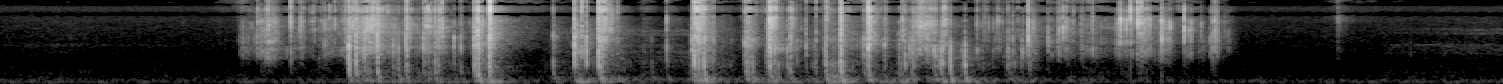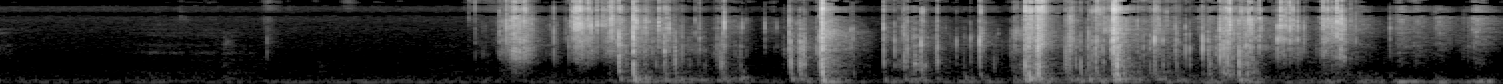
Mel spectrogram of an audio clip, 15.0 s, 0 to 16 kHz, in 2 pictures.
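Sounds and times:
plastic pods clattering and clicking: 1.2 - 6.2, 9.9 - 14.7
small charms rattling: 1.2 - 6.2, 9.9 - 14.8.

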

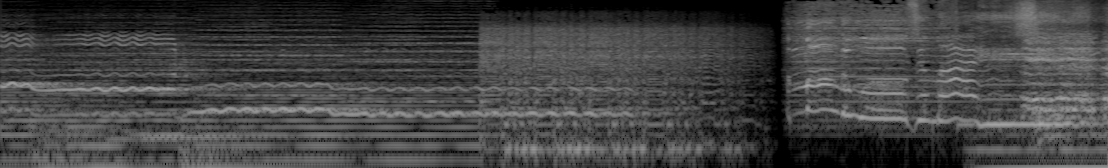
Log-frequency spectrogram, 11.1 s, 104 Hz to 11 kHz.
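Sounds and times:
strummed electric guitar: 4.6 - 7.8.

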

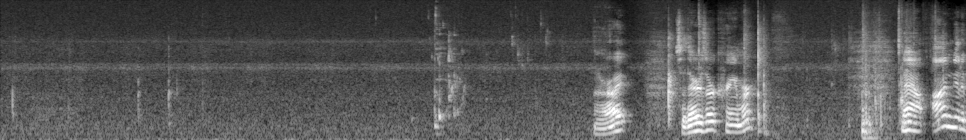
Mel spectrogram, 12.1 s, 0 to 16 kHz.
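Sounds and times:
steady low hiss: 0.0 - 12.0
liquid trickling: 5.4 - 7.1.

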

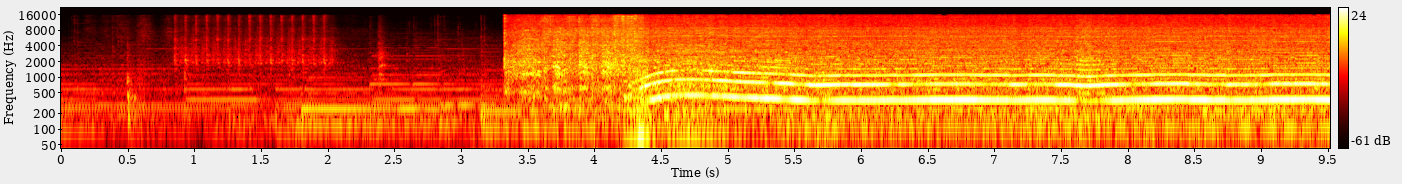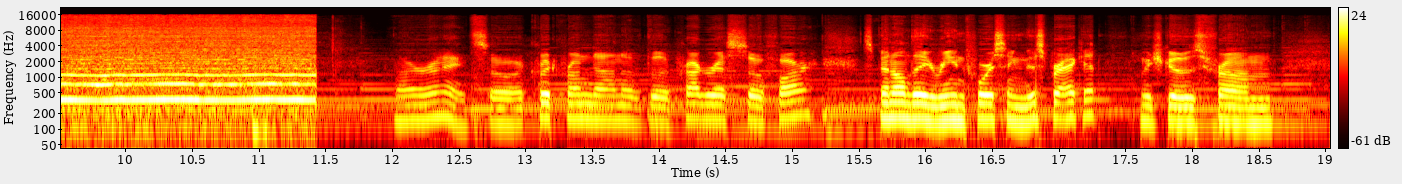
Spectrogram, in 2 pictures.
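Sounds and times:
engine idling: 3.4 - 11.4
engine cranking and starting: 3.4 - 11.5
supercharger whine: 3.4 - 11.5.

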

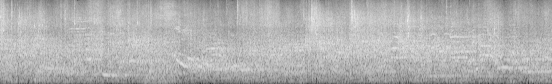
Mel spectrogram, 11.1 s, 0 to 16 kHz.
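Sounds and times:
skates scraping ice: 0.0 - 11.0
spectators shouting: 0.1 - 11.0.

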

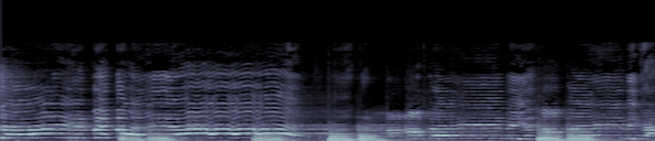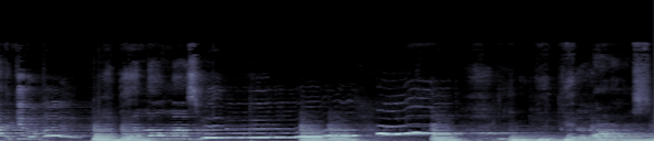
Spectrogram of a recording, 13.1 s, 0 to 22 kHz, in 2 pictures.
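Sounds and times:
woman singing: 0.0 - 13.0
keyboard chords: 1.2 - 1.9, 2.5 - 4.2, 5.4 - 6.2, 7.4 - 8.4, 9.6 - 13.0
loud accented band chords: 2.5 - 4.0.

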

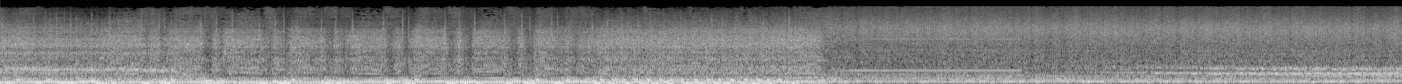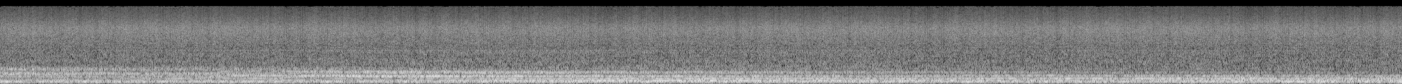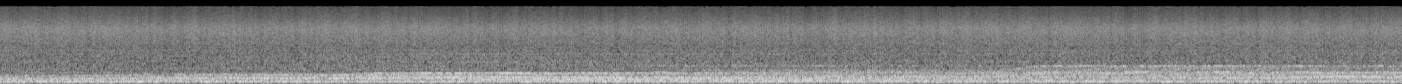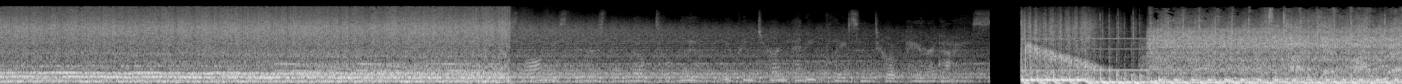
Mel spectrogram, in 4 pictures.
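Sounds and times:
high hiss: 0.0 - 49.6
distorted noise drone: 0.0 - 56.0.

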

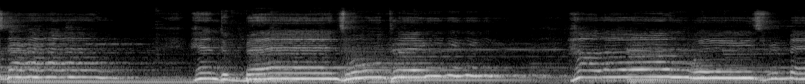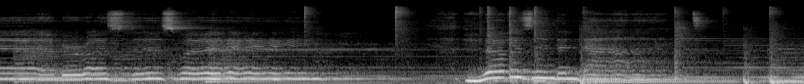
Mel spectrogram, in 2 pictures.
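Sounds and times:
woman singing into microphone: 0.0 - 15.4
electric guitar: 0.0 - 16.0.

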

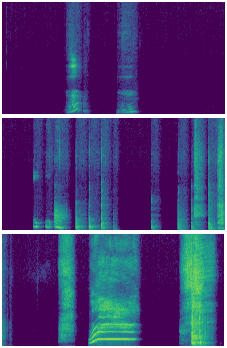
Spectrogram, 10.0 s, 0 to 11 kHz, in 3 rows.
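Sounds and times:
plastic toys knocking on wooden table: 4.5 - 6.8.

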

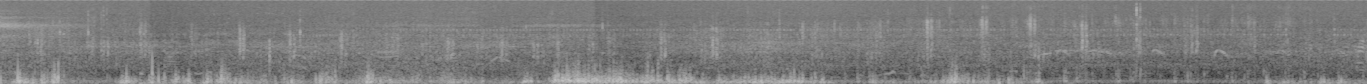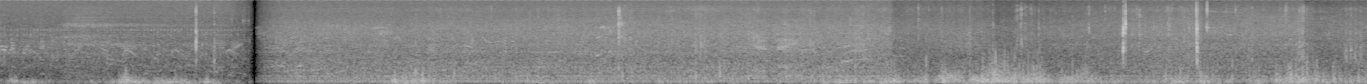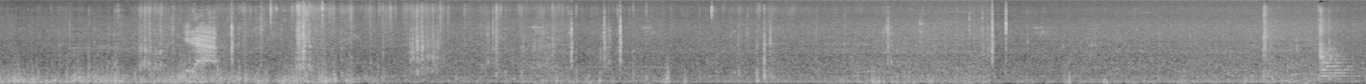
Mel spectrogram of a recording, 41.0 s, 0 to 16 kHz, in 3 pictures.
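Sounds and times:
wind buffeting microphone: 0.0 - 41.0
horse hoofbeats galloping: 0.4 - 14.3, 18.2 - 38.4.

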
